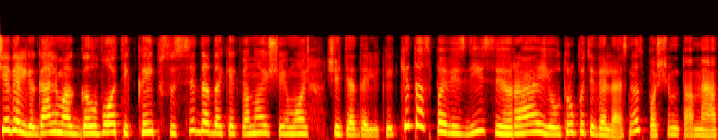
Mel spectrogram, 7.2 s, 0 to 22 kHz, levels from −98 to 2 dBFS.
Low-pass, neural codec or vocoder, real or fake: 7.2 kHz; none; real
